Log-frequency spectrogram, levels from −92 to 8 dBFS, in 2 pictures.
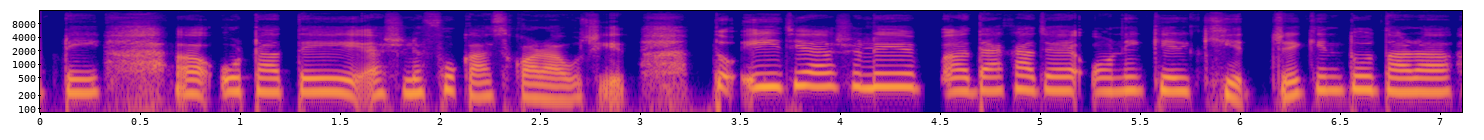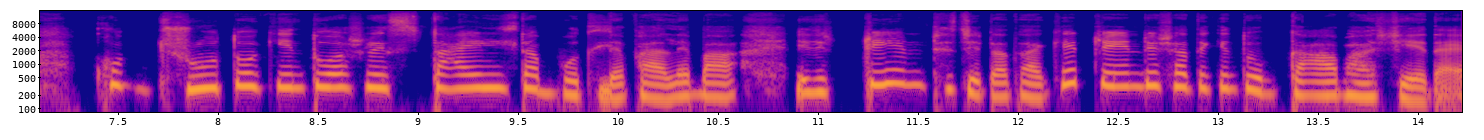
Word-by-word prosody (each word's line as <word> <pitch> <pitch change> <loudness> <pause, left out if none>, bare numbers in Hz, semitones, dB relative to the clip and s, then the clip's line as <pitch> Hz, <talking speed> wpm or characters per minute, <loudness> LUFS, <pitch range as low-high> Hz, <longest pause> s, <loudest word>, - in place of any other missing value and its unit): আপনি 230 0 -2 0.5
আ - - +4 0.2
ওটাতে 240 -1 +1 0.3
আসলে 225 +1 -1
ফোকাস 200 -8 0
করা 175 -3 +2
উচিত। - - -4 0.4
তো - - +2 0.2
এই 310 - +7
যে 335 - +5
আসলে 310 -1 +2 0.4
আ - - +2
দেখা 265 +1 0
যায় 260 -1 +3 0.2
অনেকের 255 0 +1
ক্ষেত্রে 195 +1 -1
কিন্তু 260 +1 +1 0.2
তারা 240 0 +4 0.5
খুব 345 -1 +1 0.2
দ্রুত 290 +3 +3 0.2
কিন্তু 295 0 0
আসলে 300 0 +2 0.2
স্টাইলটা 290 0 +1
বদলে 200 -4 0
ফেলে। 175 0 +1
বা 185 - +1 0.4
এই 230 - +3
যে - - +2 0.2
ট্রেন্ড 350 -1 +2 0.2
যেটা 200 -4 +1
থাকে 185 - -1
ট্রেন্ড 315 -2 +1
এর 325 - -1
সাথে 300 -1 +1
কিন্তু 280 -2 0 0.2
গা 200 -1 0
ভাসিয়ে 185 -5 0
দেয়। - - -2
260 Hz, 160 wpm, -23 LUFS, 210-295 Hz, 0.5 s, এই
